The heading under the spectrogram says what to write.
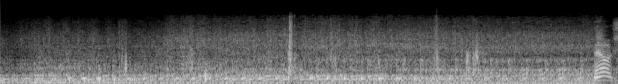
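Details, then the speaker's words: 1988 Chevy truck V8 after fitting a makeshift exhaust to bypass a suspected plugged catalytic converter that made it boggy when warm: runs steadily and picks up freely without bogging or stumbling, a brief squeak near the end, healthy running. "let's fire this this [ __ ] up and see what she sounds like now wow New Life to an old motor"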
